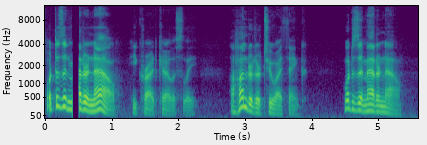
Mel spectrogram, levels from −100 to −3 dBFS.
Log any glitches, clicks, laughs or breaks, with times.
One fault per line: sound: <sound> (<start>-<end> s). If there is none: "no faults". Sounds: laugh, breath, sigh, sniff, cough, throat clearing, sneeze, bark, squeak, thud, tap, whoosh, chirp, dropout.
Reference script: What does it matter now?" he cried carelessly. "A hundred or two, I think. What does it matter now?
sound: dropout (0.4-0.5 s)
